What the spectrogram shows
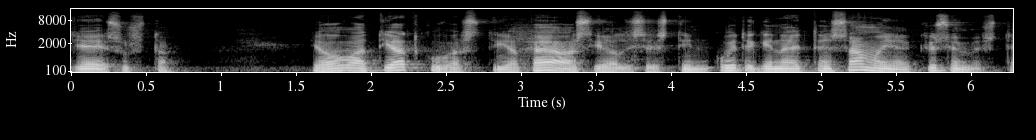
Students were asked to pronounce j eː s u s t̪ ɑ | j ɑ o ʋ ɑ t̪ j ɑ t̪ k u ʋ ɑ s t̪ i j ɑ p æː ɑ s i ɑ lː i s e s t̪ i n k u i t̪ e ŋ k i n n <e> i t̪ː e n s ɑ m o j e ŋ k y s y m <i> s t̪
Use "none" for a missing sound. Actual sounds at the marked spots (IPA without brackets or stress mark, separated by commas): æ, y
